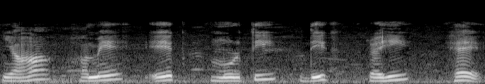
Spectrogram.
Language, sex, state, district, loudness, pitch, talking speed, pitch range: Hindi, male, Madhya Pradesh, Dhar, -15 LUFS, 180 Hz, 85 wpm, 160-225 Hz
